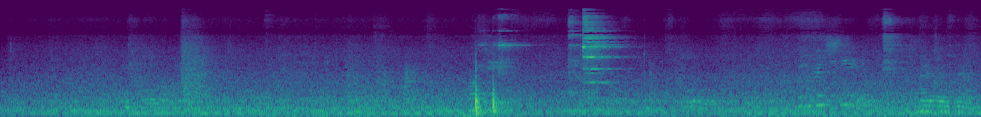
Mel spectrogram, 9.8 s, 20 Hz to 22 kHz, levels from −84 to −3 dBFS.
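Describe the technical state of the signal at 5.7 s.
At 5.7 s the signal shows transcoding between lossy codecs, present across the whole clip. The audio was likely encoded with HE-AAC, then re-encoded with Vorbis, which fits roughly 48 kbit/s and 61 kbit/s stages. The second encoder spends bits on the first encoder's artefacts while adding its own artefacts, so both layers are heard together. Nothing remains above 16.6 kHz.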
